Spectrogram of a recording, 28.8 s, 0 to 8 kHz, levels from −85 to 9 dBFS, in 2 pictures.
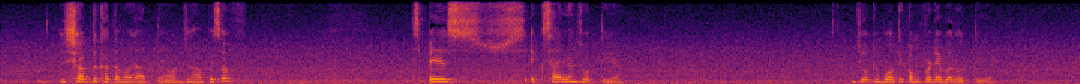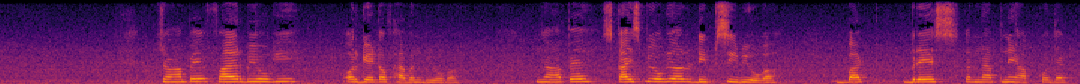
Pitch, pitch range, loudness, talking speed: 230 Hz, 215-245 Hz, -18 LUFS, 100 wpm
